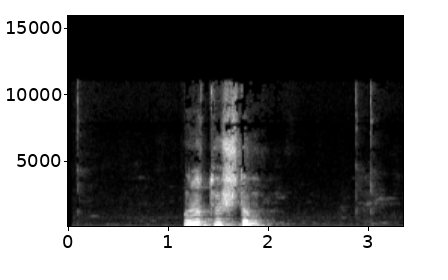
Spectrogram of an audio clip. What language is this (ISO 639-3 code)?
tur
